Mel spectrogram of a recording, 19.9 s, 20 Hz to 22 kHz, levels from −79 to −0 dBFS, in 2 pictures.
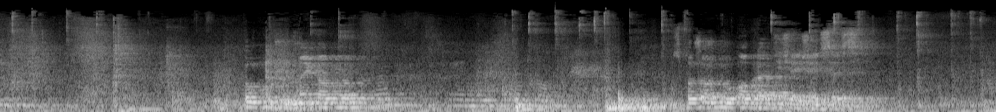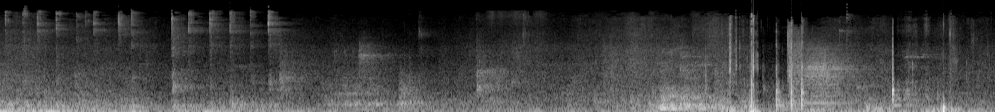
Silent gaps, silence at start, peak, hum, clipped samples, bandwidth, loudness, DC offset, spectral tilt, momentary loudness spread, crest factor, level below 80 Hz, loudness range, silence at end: none; 0 s; 0 dBFS; none; under 0.1%; 16 kHz; -21 LUFS; under 0.1%; -6 dB/octave; 18 LU; 20 dB; -30 dBFS; 15 LU; 0 s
